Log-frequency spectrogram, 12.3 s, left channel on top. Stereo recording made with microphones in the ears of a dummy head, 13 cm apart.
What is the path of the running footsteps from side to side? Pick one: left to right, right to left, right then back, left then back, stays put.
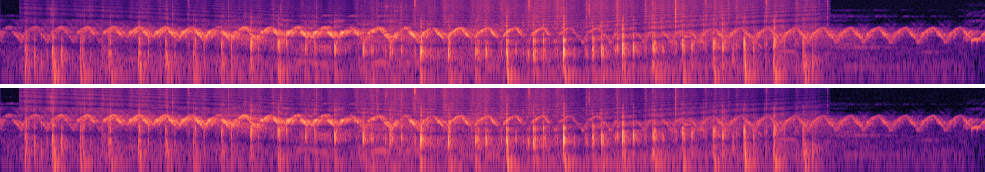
right to left.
